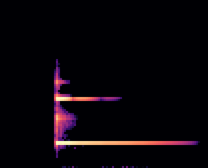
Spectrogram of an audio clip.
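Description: A single high, bell-like ding about half a second in, ringing on and fading out over about a second and a half.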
